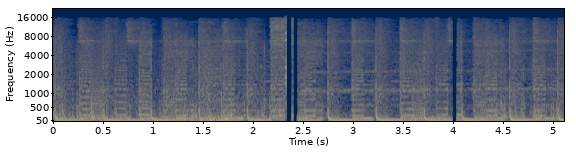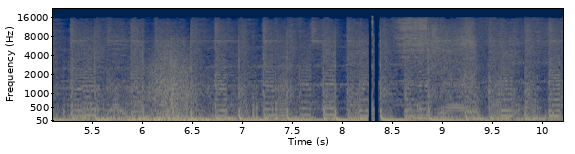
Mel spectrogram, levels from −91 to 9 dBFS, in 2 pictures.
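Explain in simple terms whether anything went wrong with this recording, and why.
Damaged data in a compressed stream causes three brief glitches: 2.29 to 2.46 s, 3.95 to 4.05 s, and 8.24 to 8.37 s. Corrupted bytes confused the decoder, which lost its place and had to search for the next frame.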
